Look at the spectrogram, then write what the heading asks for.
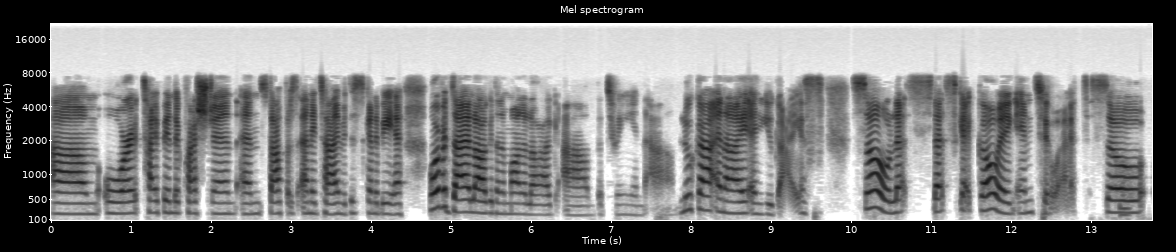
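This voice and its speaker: A woman's voice: on the high side, bright, forceful tone, clear, resonant tone, dry recording. A woman with a Swedish accent co-hosting a webinar as a career advisor, talking conversationally with frequent ums. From Sweden. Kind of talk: webinar presentation. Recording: muffled dry lo-fi webinar audio.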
